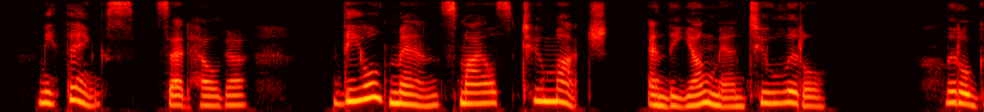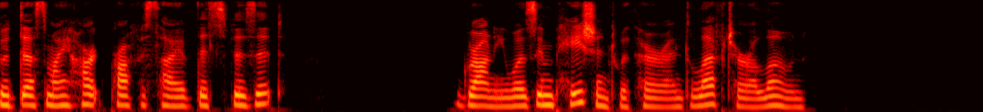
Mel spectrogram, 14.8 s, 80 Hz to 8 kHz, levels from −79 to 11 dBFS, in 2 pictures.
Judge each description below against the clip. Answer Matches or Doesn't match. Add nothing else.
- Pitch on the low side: Doesn't match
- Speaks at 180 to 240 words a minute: Doesn't match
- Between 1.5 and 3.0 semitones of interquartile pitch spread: Doesn't match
